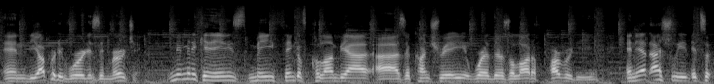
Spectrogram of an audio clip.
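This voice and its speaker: A man from Chile, a senior trade commissioner, speaking in an earnest, measured interview tone. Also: a little high. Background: background music.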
